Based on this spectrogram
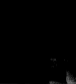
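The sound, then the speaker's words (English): After a near-silent moment, two quick, faint dog sounds come in close succession, a soft huff and then a slightly louder breathy grunt, as a dog pants and shuffles. “This is full-blown energy time for the dogs.”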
